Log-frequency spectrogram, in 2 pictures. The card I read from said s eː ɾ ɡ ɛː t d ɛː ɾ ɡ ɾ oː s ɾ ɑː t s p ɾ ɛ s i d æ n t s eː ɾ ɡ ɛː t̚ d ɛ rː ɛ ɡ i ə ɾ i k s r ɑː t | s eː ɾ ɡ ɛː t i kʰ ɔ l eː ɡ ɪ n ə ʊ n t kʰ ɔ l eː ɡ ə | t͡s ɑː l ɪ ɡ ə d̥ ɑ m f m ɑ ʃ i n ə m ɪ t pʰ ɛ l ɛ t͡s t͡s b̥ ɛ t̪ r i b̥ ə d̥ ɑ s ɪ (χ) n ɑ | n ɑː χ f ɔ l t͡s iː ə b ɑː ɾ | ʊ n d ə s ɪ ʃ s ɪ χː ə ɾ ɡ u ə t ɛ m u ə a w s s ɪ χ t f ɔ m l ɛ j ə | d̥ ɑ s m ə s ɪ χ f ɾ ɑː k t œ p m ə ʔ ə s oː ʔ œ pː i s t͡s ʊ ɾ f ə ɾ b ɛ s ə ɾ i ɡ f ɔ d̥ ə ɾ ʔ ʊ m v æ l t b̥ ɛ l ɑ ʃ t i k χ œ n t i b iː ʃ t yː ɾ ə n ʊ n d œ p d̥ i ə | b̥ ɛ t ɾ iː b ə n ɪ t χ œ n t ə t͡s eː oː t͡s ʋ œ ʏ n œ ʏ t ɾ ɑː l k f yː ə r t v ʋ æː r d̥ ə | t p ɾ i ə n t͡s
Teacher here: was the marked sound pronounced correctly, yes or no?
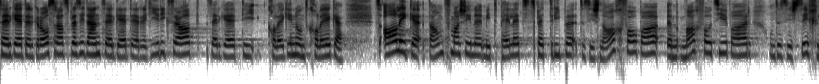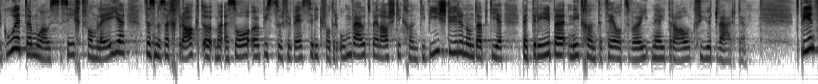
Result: no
